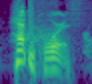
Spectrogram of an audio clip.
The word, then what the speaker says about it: Hepworth: Like hepatitis, Hepworth.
